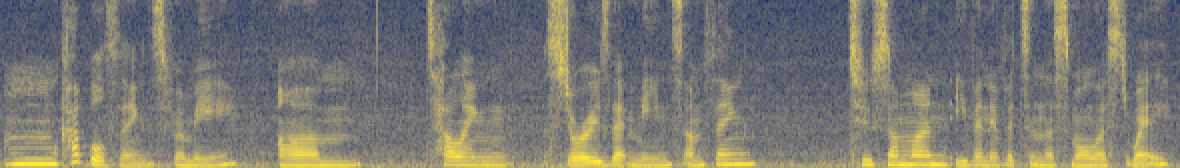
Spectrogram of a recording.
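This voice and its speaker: A woman from South Africa speaking in an earnest, measured way as a panelist in a roundtable discussion. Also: on the low side, gravelly, darkish tone, a little hiss or hum. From Cape Town, South Africa.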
